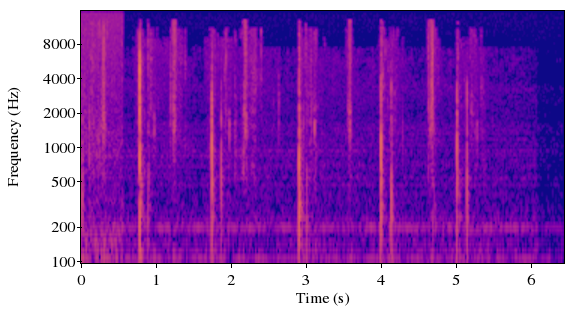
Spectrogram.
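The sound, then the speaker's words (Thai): Slow, steady footsteps climb a staircase in a house up to the upper floor, about seven heavy thuds roughly a second apart, clear over a faint background, with no voices. “เดินมาถึงชั้นบนเห็นประตูห้องน้องอีกเปิดแง้มอยู่”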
